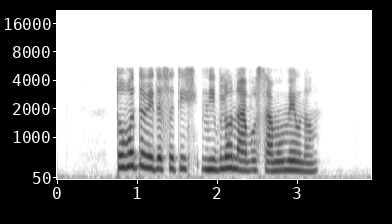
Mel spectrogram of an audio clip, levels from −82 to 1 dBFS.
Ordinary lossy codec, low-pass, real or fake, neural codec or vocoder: none; 5.4 kHz; fake; codec, 44.1 kHz, 2.6 kbps, SNAC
